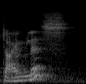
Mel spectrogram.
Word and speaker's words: Tymlez: And one is a company called Timeless. It's spelled as T-Y-M-L-E-Z.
